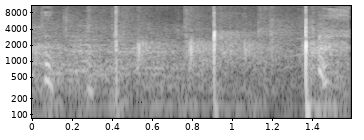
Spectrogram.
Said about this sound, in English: Can we just praise God for a second? Can you guys clap?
